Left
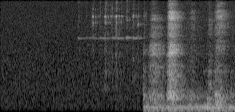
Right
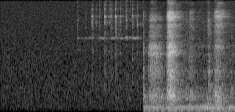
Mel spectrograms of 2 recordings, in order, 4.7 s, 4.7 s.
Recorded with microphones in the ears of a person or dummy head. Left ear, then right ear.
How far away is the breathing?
About 1.2 m.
